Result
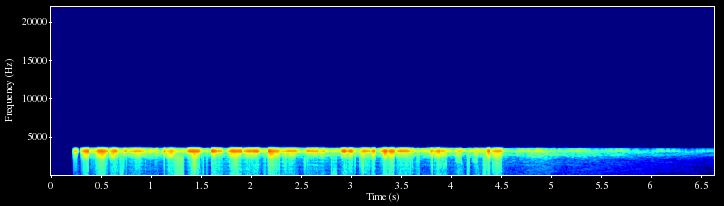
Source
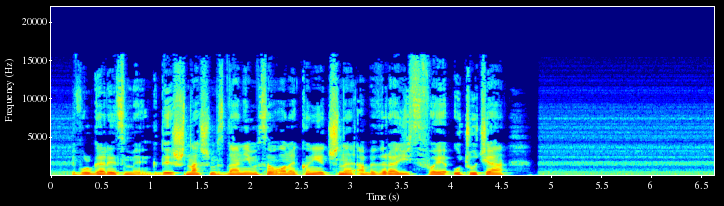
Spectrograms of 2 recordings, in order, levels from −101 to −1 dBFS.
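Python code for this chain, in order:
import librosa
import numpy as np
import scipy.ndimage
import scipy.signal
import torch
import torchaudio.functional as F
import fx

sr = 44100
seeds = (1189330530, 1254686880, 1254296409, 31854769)

p1 = fx.delta_hold(x, sr, step_db=-25.5)
p2 = fx.vocoder(p1, sr, bands=4, carrier='saw', carrier_hz=106.0)
p3 = fx.level_steps(p2, sr, step_db=10, at=(2.29, 2.99))
p4 = fx.mod_noise(p3, sr, seeds[0], snr_db=25)
p5 = fx.tube_stage(p4, sr, drive_db=31.0, bias=0.65, at=(3.89, 4.31))
p6 = fx.volume_shaper(p5, sr, bpm=157, per_beat=2, depth_db=-21, release_ms=106.0, shape='fast start')
p7 = p6 + fx.echo_diffused(p6, sr, ms=485, feedback_pct=53, wet_db=-15, dry=0)
p8 = fx.freq_invert(p7, sr, carrier_hz=3300)
y = p8 * 10.0 ** (-1.0 / 20.0)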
